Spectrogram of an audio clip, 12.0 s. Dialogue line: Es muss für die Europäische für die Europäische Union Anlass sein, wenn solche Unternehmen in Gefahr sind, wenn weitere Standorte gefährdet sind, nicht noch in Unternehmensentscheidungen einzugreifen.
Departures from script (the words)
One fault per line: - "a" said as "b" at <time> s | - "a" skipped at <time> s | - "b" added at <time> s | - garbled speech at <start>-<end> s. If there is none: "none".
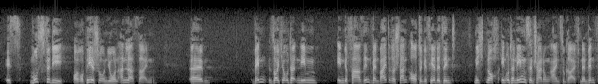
- "für die Europäische" skipped at 2.0 s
